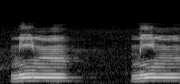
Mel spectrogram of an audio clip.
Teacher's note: মিমটা আমাদের দুই ঠোঁট একত্রে লেগে ঠোঁটের নরম জায়গা থেকে উচ্চারিত হবে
